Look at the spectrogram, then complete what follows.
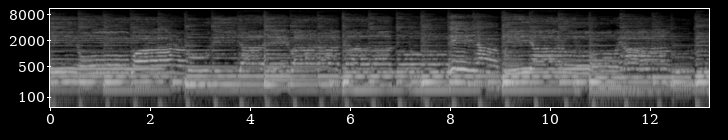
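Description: Acoustic guitar strummed in a steady rhythm while two male voices sing a worship chorus together, in long held, gliding lines.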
